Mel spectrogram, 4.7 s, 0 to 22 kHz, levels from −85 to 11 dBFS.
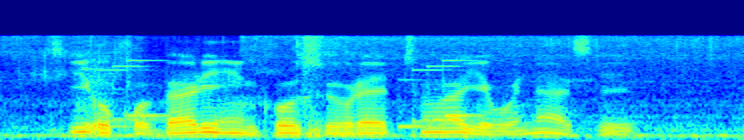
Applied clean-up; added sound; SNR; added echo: none; Frying (food) + Ringtone; 10 dB; none.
